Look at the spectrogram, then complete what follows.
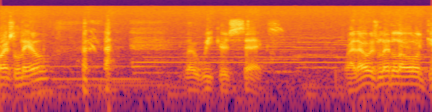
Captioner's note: chuckles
